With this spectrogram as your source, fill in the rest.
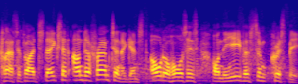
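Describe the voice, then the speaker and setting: A man speaks fairly quickly in a high voice. Noticeable background noise runs underneath. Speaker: comedic horse racing commentator. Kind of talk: breathless escalating race call, spoof live horse racing commentary. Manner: rapid-fire, rising excitement as the field tussles for position; frantic repetition of horse names in the tight finish.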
